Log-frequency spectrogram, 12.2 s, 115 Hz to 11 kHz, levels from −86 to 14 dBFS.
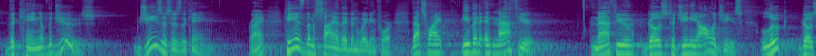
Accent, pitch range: American, 120-155 Hz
